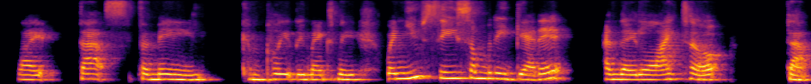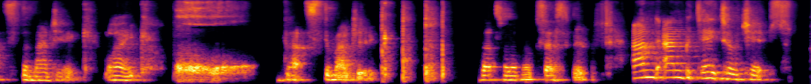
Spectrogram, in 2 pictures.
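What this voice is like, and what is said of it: British English accent. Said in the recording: “is living in the UK, if you can't tell by her gorgeous accent.”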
